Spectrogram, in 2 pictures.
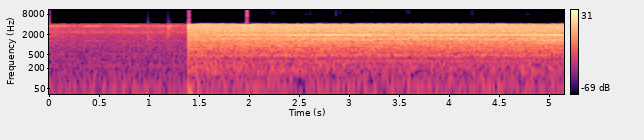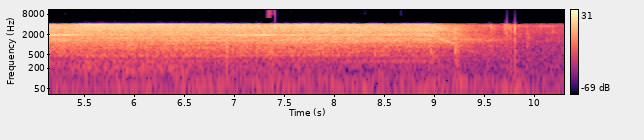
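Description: Hair dryer switched on a little over a second in, running steadily with a thin high whine, then switched off and winding down near the end; it is blowing warm air to melt and loosen frost in a freezer.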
